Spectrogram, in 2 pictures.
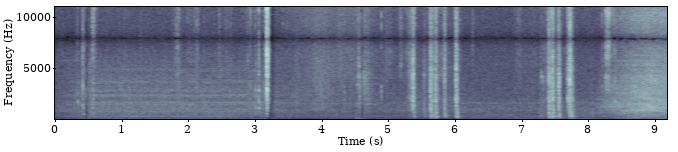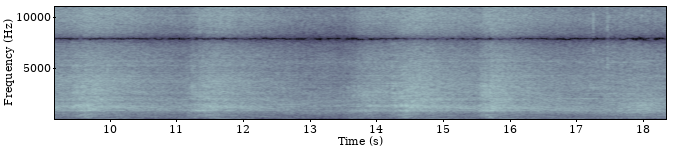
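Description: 2008 Mazda CX-7's turbocharged 2.3-litre four-cylinder idling in Park, heard from inside the cabin, with a few sharp clicks. About halfway through it is revved several times, each rise in pitch falling back.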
